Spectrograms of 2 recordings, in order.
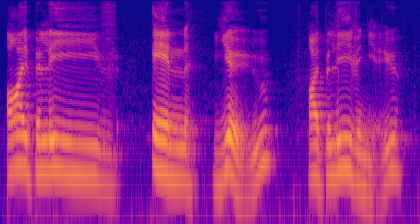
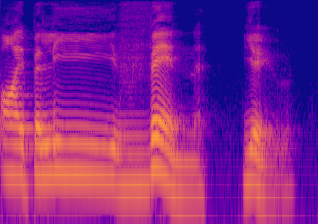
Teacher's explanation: the V sound has just moved to the front of the next word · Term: linking speech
